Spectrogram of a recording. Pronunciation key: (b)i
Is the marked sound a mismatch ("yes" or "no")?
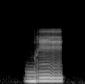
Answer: no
